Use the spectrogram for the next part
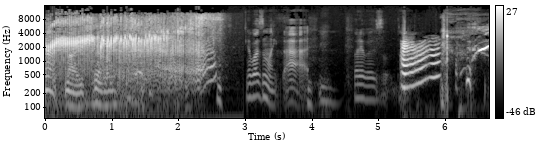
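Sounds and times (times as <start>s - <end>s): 
short squeaky fart with a rising whistling pitch: 0.0s - 2.8s, 5.3s - 6.6s
speech: 3.0s - 6.6s.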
